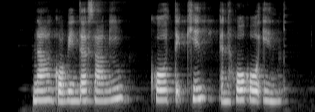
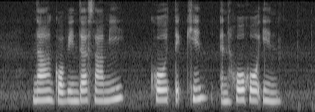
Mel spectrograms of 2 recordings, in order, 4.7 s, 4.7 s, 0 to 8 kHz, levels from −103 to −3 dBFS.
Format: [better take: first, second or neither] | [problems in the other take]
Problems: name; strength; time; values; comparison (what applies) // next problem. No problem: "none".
second | noise reduction (neural mask model DeepFilterNet 3)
